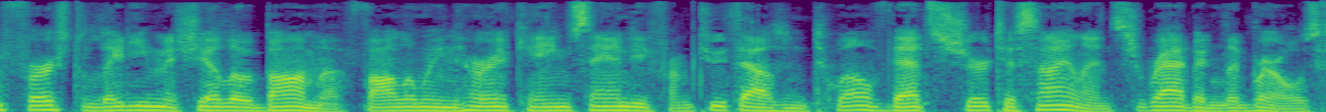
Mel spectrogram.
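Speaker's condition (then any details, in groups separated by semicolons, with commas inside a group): No condition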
